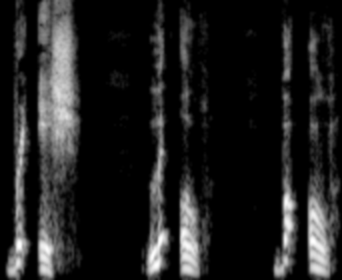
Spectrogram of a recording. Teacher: Now, this happens in a lot of British accents, and it's where the T sound is replaced with like a little pause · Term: glottal T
